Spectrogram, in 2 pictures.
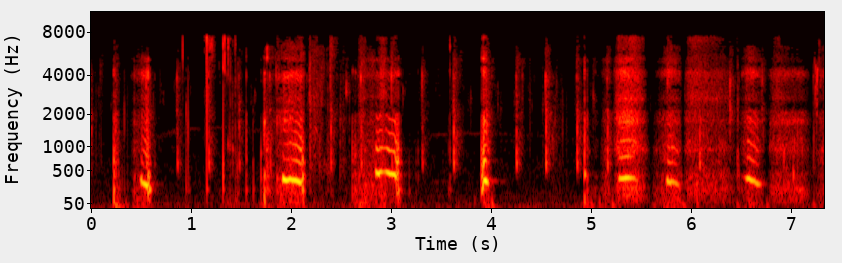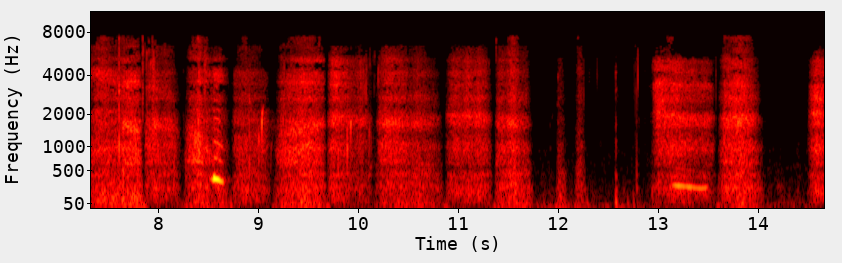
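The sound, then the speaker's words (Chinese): Heavy, ragged panting, a long run of quick breaths with occasional voiced gasps and sighs, uneven in rhythm as if catching breath after exertion. “学的挺快的嘛，现在喘气不是很自如。”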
